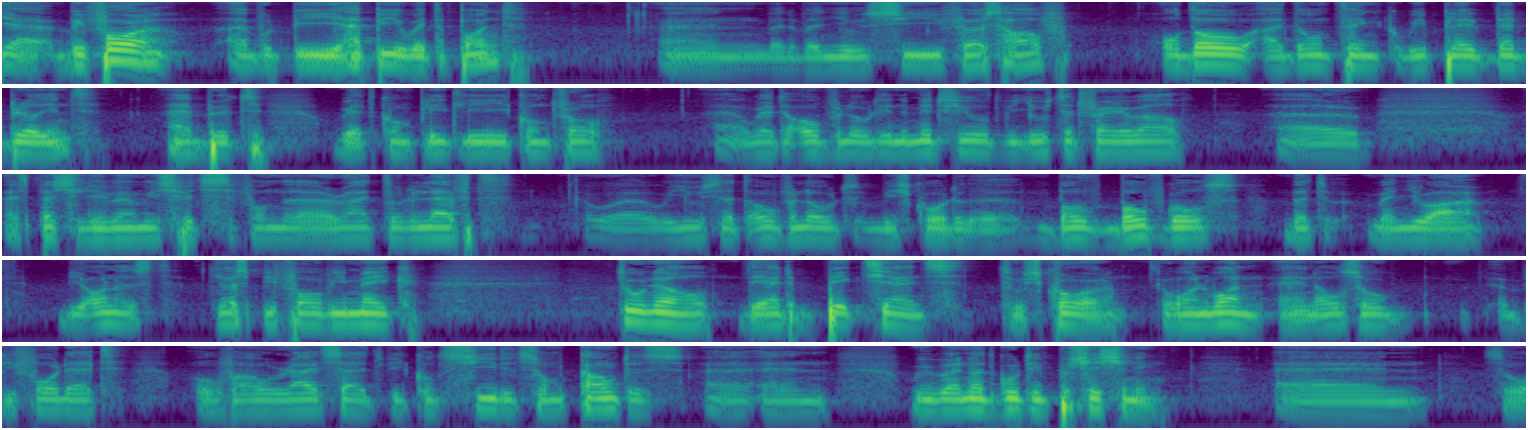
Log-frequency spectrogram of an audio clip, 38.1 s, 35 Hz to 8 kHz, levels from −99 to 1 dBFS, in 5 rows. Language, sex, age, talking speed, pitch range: English, male, 40-59, 165 wpm, 110-125 Hz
